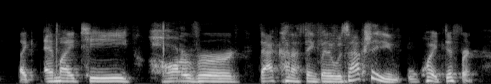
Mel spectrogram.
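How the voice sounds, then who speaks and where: Speaking fairly slowly with an American accent, the voice comes over light background noise. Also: man. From US West Coast (Silicon Valley, California). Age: 20s. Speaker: business founder. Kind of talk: casual interview. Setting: video call. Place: home room. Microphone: earbuds.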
